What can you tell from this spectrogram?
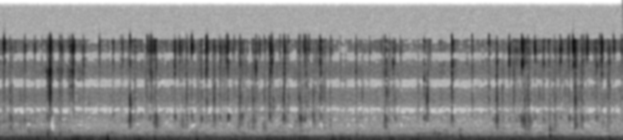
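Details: A young female rescued fox squirrel eats, with soft, steady crunching and nibbling clicks.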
